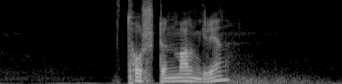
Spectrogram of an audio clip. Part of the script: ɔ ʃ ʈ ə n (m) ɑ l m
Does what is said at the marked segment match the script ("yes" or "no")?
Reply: yes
